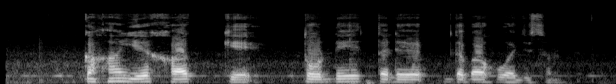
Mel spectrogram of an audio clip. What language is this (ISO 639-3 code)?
urd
